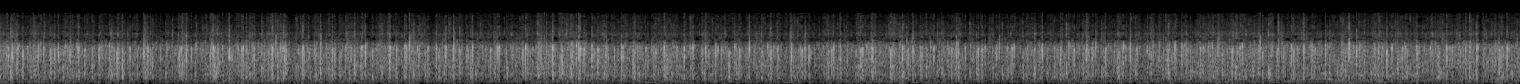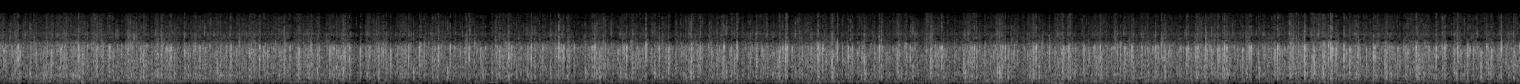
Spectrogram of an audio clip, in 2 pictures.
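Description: An audience applauding, a dense and steady clapping.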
